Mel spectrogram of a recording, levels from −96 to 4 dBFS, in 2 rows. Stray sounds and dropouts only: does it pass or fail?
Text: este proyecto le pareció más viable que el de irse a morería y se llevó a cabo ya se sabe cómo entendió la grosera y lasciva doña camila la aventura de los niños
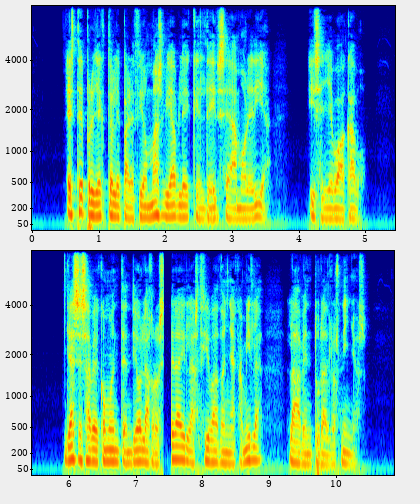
fail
